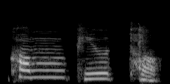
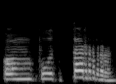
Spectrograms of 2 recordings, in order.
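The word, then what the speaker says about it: 컴퓨터: tengah-tengah kapang kapang kemudian ada komuter komuter bukan komputer kita enggak pakai e kalau Korea pakainya ou Oke kemudian ada cek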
